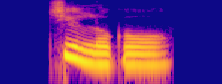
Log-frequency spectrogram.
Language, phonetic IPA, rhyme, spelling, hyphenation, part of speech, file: Hungarian, [ˈt͡ʃilːoɡoː], -ɡoː, csillogó, csil‧lo‧gó, verb / adjective, Hu-csillogó.ogg
- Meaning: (verb) present participle of csillog; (adjective) glistening, glittering, sparkling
